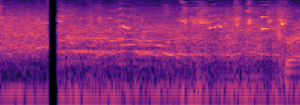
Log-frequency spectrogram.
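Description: Basketball arena crowd noise with short high sneaker squeaks on the hardwood court, broken by a sudden split-second dropout about a third of a second in.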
